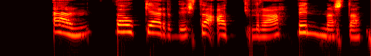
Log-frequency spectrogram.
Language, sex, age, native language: Icelandic, female, 11, Icelandic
